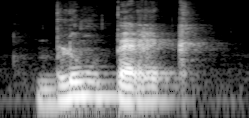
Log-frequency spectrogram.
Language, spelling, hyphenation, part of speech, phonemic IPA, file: Dutch, bloemperk, bloem‧perk, noun, /ˈblum.pɛrk/, Nl-bloemperk.ogg
- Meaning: flower bed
